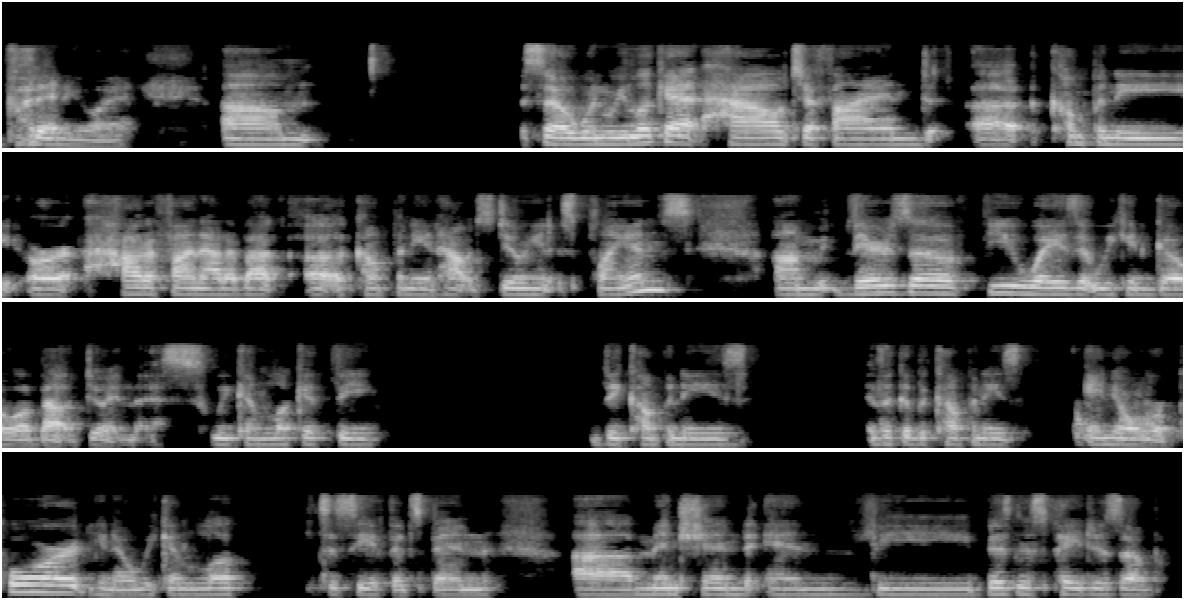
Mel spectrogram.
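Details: Adult man who describes himself as a person who stutters, speaking in a webinar with repetitions and filler interjections; stuttering.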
